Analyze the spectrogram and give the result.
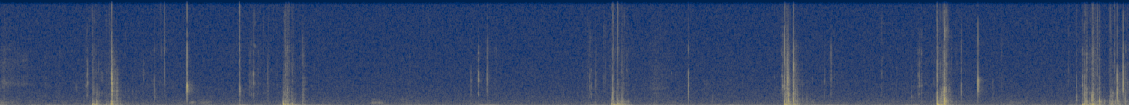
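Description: A steel utility-knife blade slices into a solid, hand-sized pink and white striped soap block held in the hand. Short, crisp clicks and scraping cuts come in irregular bursts over a quiet background, each ending almost at once.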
